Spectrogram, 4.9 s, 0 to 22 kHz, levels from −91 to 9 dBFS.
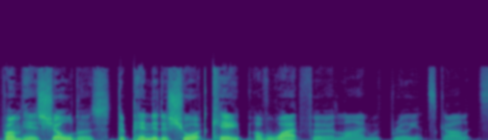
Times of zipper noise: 2.76-3.45

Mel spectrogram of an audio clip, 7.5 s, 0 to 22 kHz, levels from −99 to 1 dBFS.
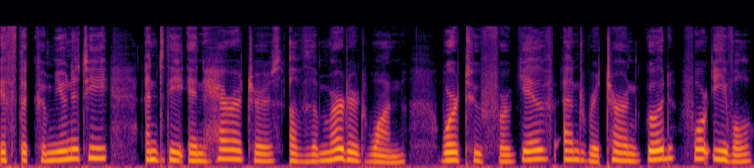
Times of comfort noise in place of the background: none

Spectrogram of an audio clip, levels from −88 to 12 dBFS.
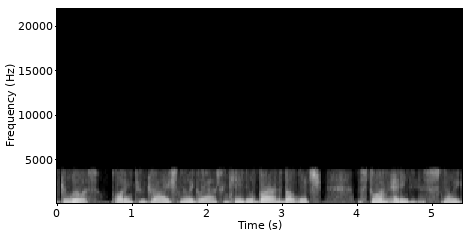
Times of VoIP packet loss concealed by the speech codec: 4.79-4.89

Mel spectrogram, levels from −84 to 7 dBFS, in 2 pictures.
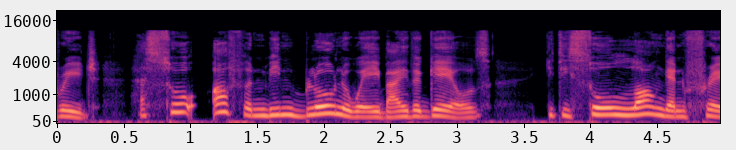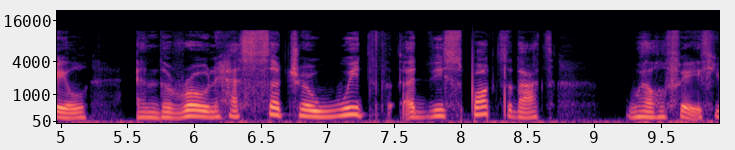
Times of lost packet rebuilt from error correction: none

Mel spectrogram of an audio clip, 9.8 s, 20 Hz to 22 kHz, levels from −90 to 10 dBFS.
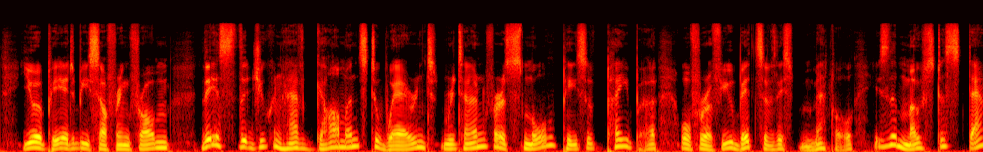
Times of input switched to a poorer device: none

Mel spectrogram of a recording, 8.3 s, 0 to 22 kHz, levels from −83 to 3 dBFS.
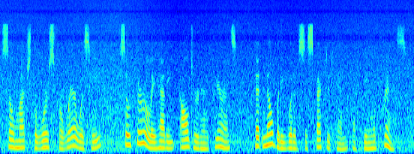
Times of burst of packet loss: none

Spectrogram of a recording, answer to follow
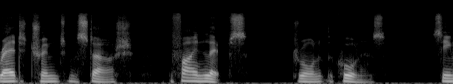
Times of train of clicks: none

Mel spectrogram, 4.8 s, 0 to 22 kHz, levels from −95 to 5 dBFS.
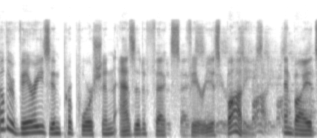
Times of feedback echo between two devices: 2.40-4.76

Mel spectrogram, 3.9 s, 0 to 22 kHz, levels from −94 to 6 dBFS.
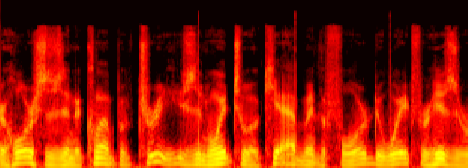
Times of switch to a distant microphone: none

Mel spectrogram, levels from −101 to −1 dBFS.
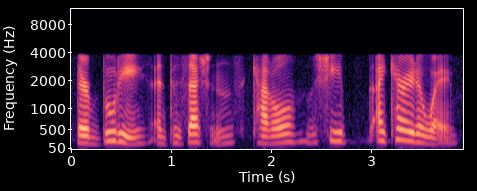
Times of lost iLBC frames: none

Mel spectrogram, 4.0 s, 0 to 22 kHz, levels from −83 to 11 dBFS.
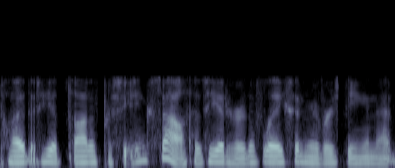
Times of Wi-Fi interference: none

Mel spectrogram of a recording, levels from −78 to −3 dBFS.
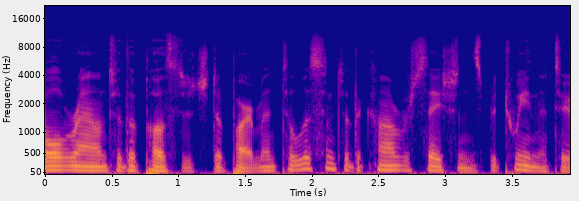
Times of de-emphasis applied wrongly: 0.94-3.07

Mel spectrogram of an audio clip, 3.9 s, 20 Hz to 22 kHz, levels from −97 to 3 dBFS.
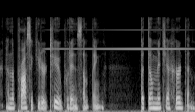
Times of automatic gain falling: none

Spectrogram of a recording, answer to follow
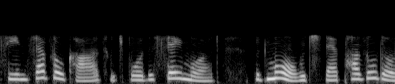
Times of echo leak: none

